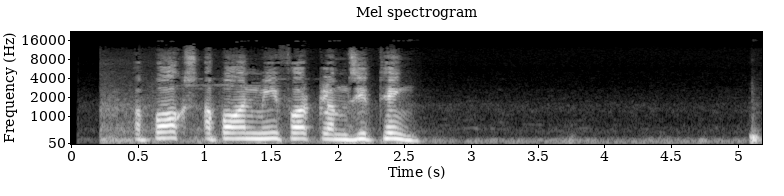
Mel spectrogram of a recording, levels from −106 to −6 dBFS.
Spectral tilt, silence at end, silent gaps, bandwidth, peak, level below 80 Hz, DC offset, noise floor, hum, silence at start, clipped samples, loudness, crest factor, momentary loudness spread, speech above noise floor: -7.5 dB/octave; 0 s; none; 10.5 kHz; 0 dBFS; -50 dBFS; under 0.1%; -53 dBFS; none; 0.25 s; under 0.1%; -14 LUFS; 16 dB; 8 LU; 40 dB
